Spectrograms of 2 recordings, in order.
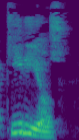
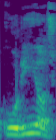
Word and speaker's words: Kyrios: Cuando nosotros estudiamos el Nuevo Testamento, la palabra dominante que se traduce al español como Señor es la palabra Kyrios o Kurios, como dicen otros. La pronunciación puede variar, pero se escribe igual.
